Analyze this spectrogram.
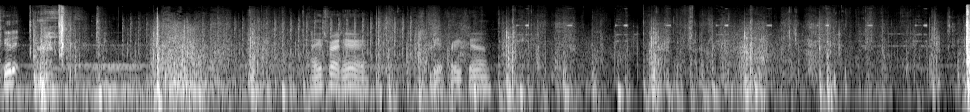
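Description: Footsteps thud quickly on hard ground while running.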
